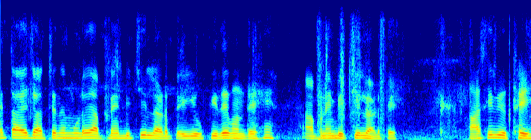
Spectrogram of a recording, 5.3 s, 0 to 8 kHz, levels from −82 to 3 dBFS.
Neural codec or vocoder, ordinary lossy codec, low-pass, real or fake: none; Opus, 16 kbps; 7.2 kHz; real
